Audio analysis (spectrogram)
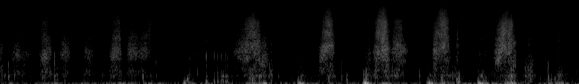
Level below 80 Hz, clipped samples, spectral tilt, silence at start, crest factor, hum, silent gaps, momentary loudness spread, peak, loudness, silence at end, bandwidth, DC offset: -50 dBFS; under 0.1%; -2 dB/octave; 0 s; 24 dB; none; none; 15 LU; -22 dBFS; -46 LUFS; 0 s; 16.5 kHz; under 0.1%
